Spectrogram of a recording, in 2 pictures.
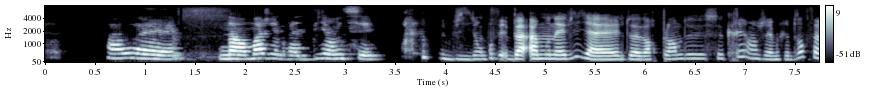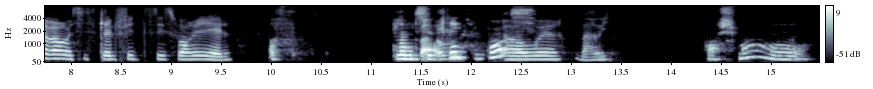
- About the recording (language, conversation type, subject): French, unstructured, Que feriez-vous si vous pouviez passer une journée dans la peau d’une célébrité ?
- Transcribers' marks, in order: chuckle; scoff; other background noise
